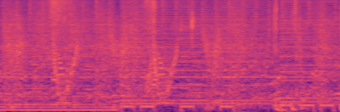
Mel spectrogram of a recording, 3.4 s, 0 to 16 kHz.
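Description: Ducks in the Duck Hunt fighter's taunt from Super Smash Bros. 4 quack several times in quick bursts, near and loud, alone without any talking.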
